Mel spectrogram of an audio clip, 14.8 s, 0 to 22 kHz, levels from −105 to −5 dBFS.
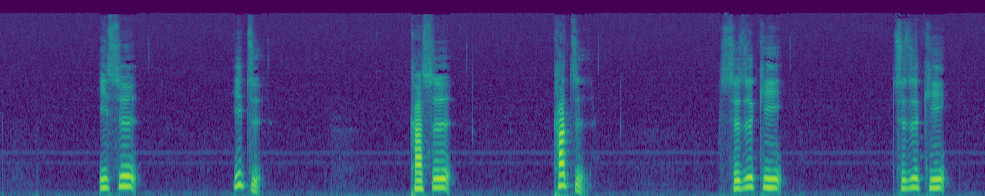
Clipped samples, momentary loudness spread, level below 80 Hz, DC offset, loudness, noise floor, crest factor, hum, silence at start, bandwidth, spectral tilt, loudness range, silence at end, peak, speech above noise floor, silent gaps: under 0.1%; 17 LU; -58 dBFS; under 0.1%; -26 LUFS; -70 dBFS; 24 dB; none; 1.5 s; 16 kHz; -6.5 dB/octave; 11 LU; 0.65 s; -6 dBFS; 46 dB; none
